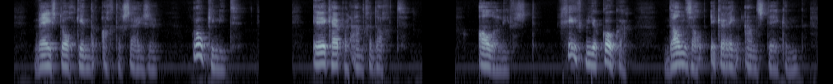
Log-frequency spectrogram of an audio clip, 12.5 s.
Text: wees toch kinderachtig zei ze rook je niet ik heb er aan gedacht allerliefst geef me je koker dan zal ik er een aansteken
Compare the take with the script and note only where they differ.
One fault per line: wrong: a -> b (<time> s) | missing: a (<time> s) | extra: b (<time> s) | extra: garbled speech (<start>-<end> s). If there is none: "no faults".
no faults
